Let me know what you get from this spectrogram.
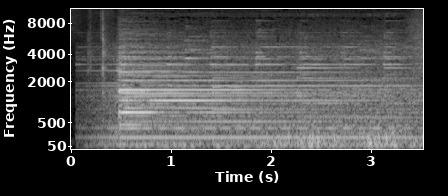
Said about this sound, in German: Nein, das sind nicht die Kreml-Glocken. Hier läuten einige der 350 Kirchen des Gebiets Kursk. Dort wurden Trauermessen abgehalten.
